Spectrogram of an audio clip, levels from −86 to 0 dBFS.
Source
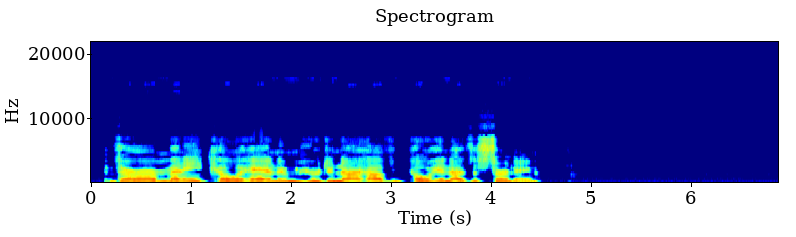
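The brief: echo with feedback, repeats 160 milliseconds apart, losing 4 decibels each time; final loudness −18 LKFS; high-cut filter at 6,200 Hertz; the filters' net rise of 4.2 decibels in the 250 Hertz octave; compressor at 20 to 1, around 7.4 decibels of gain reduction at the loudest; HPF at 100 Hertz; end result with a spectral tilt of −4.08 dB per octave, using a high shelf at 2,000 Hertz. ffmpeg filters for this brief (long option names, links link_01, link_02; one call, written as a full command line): ffmpeg -i in.wav -af "highpass=100,lowpass=6200,equalizer=frequency=250:width_type=o:gain=5.5,highshelf=frequency=2000:gain=-9,acompressor=threshold=-18dB:ratio=20,aecho=1:1:160|320|480|640|800|960|1120|1280|1440:0.631|0.398|0.25|0.158|0.0994|0.0626|0.0394|0.0249|0.0157,volume=4.5dB" out.wav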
